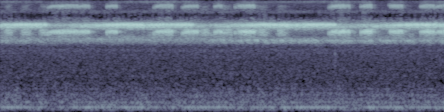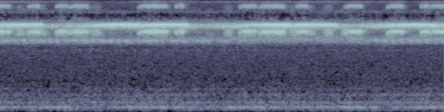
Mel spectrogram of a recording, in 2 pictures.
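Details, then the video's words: Bell crickets give a high, bell-like ringing in short irregular bursts, several voices layered together, with a constant low background hum throughout. "Sounds of insects】自然の音【鈴虫】"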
